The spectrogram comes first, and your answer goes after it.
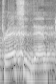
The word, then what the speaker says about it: president: this is President okay in the English language the S here is pronounced as Z this is President this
